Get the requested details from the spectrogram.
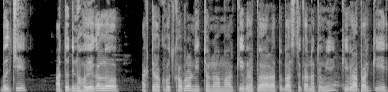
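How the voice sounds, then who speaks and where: A woman's voice: a little high, little pitch movement, normal speed, darkish tone, close to an everyday voice, poor audio. A woman voicing a lovesick young boyfriend who pleads, sulks and laments melodramatically in a comedy sketch. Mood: whiny. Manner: pleading, self-pitying, dramatic laments.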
